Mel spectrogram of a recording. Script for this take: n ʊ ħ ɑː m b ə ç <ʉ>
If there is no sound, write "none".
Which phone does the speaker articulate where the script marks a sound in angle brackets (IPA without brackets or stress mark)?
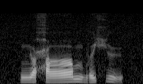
ʉ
